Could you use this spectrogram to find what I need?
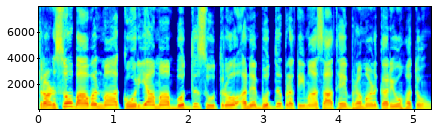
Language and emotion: Gujarati, neutral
